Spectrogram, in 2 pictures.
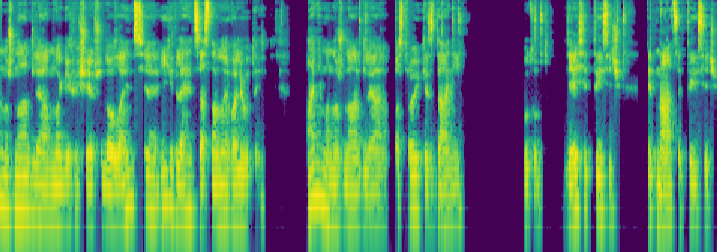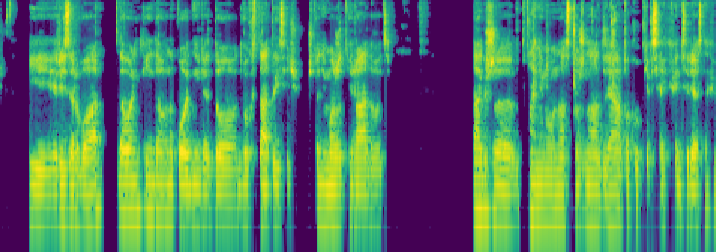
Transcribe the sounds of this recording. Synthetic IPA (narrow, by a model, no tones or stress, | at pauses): nʊʐnad̪lʲɐmno̞ɡʲɪxvʲɪɕːejfʂɨd̪olˠɛnʲsʲɪijɪvlʲæjɪt̪səɐsnɐvno̞jvɐlʲut̪əj | anʲɪmənʊʐnad̪lʲɐpɐst̪ɾo̞jkʲɪzd̪anʲɪj | kut̪ut̪ | dʲesʲɪt̚ʲt̪ɨsʲɪt͡ɕ | pʲɪt̪nat̪sɨt̚ʲt̪ɨsʲɪt͡ɕ | iɾʲɪzʲɪrvʊard̪ɐvo̞lʲnʲəkʲɪnʲɪd̪avnəpo̞d̪ʲnʲɪlʲɪd̪o̞d̪vʊxst̪at̪ɨsʲɪt͡ɕʂt̪o̞nʲɪmo̞ʐɨt̪nʲɪɾad̪əvətʲ | t̪aɡʐɨanʲɪməʊnasnʊʐnad̪lʲɐpɐkup̚kʲɪfsʲækʲɪ̥xɪnʲtʲɪɾʲe̞snɨxvʲ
